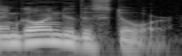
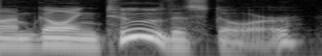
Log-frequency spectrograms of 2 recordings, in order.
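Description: First: The preposition 'to' is not stressed. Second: The preposition 'to' is stressed.

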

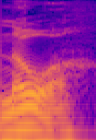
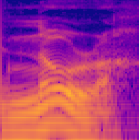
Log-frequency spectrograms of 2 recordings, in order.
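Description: First: The name ends in a vowel, without r. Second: The name ends with an r sound. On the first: This is how others say the name. "instead of saying Noah" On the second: This is how the speaker's community says the name. "we say Nora"

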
